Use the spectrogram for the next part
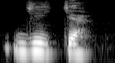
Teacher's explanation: in the case that the I is written in front of the D, T, N consonants and also it has a long sign you will pronounce it both softly and longer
